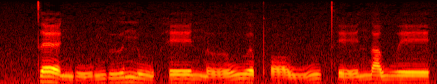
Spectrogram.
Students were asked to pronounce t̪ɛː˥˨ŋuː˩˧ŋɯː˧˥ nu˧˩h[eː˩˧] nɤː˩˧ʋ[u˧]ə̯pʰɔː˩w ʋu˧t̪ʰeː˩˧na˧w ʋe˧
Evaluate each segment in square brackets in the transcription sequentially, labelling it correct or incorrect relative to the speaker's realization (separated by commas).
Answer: incorrect, correct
